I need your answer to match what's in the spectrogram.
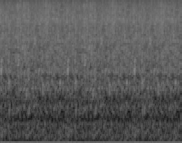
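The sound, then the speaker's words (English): A steady, unbroken trickle of running water from a small water feature in a landscaped courtyard, a soft hissing splash that stays constant throughout, with no voices. “Because I guess your old coaching inn wouldn't have had a landscape courtyard with a water feature.”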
